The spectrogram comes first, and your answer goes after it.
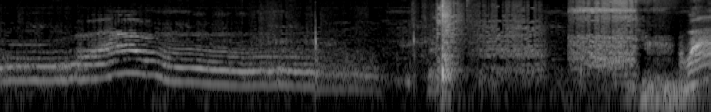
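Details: Angry cat letting out a rising then falling yowl that sags into a low drawn growl, followed by scuffling noise and a sharp hiss-like burst near the end.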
